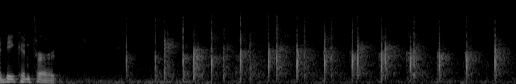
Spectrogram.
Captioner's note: applauding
